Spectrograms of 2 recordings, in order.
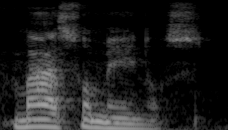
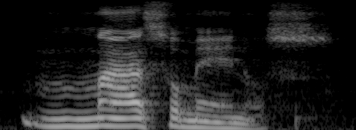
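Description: First: Said in the usual way. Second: Drawn out for learners; slow model reading. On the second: Shown as a demonstration. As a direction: stretch each word for the class. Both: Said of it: "teacher models the answer".

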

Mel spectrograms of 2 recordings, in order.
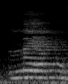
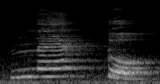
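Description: First: Said in the usual way. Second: "Neto" drawn out high, the two syllables blended slowly; syllables joined. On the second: Shown as a demonstration. Teacher showing pupils how the syllables make a word, "Neto" drawn out. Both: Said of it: "Que palavrinha formou?".

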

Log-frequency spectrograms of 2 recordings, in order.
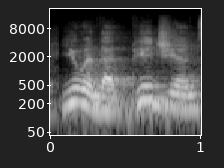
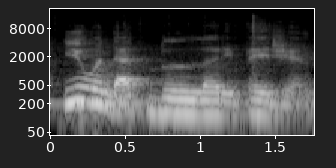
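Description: First: Said in the usual way. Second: Bloody said with slow, lower emphasis; stress on bloody. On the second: Shown as a demonstration. Teacher adding the insult, stress on bloody. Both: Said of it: "Só que ele elogiou o pombo".

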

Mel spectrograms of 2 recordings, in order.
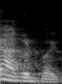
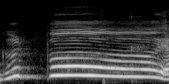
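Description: First: Said in the usual way. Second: Drawn-out praise. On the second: Real, not acted. Praising toddler after animal sound.

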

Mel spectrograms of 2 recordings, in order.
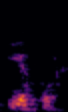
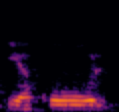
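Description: First: يقول said as yaqul with a short u; short second vowel in يقول, closing on l; shortened middle vowel. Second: يقول with a long drawn oo; long middle vowel. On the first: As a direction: cut the oo of يقول to a brief damma. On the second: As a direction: stretch the oo in يقول before the l. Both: Shown as a demonstration. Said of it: "أنا بحذف ده منعًا لالتقاء الساكنين".

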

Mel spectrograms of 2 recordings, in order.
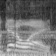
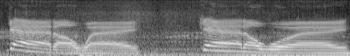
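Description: First: Said in the usual way. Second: Low, very slow "Get away"; "Get away" dragged out long and low; slow drawn-out plea. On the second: Real, not acted. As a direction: stretch out "away" in a low moan. Drawn-out repeats while fleeing.

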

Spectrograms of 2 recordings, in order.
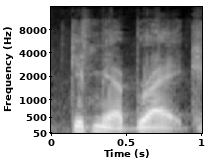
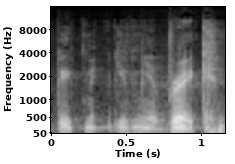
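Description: First: Learner's corrected "ay" in BREAK; corrected pronunciation. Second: BRICK with a short "ih" where break is meant; softer, learner's slip into BRICK; mistaken pronunciation. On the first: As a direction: BREAK with a full, long "ay". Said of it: "I should say something like". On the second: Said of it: "instead of". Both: Shown as a demonstration.

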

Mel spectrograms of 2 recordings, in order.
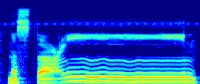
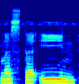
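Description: First: Slow নাস্তাইন with mid-throat ain; chanted long নাস্তাইন from the throat; correct ain. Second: নাস্তাইন with hamza for ain; নাস্তাইন, no throat squeeze; common mispronunciation. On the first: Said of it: "আইনটি হলকের মাঝখান থেকে". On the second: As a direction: say নাস্তাইন with a plain glottal break. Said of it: "আইনের জায়গায় হামজা এনে উচ্চারণ করে". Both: Shown as a demonstration.

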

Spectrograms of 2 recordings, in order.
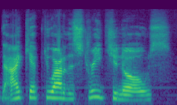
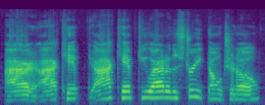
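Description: First: Higher-pitched put-on Jersey accent; attempted Jersey accent. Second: Put-on louder, higher, indignant off-target Jersey accent; wrong New Jersey accent. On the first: Relative guilt-tripping their kin, in an attempted Jersey accent. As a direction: try out a New Jersey accent. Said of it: "I might be able to do a Jersey accent". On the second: Relative guilt-tripping their kin, in a wrong New Jersey accent. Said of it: "that's the wrong accent for New Jersey".

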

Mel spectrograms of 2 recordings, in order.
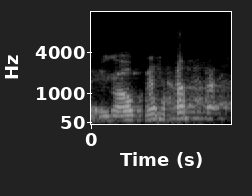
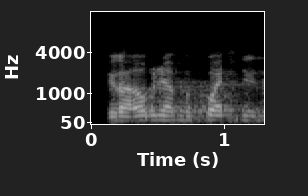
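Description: First: Said in the usual way. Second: Laughs while rushing the line out, fast; a sheepish chuckle at himself; laughing. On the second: Real, not acted. Speaker opening the floor to the audience, laughing quickly.

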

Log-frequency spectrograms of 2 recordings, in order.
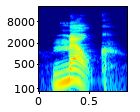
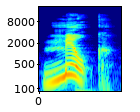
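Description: First: "milk" said as "melk", with an eh vowel; mispronounced milk. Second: Said in the usual way. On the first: Shown as a demonstration. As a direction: say "milk" to rhyme with elk. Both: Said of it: "pronounce the word".

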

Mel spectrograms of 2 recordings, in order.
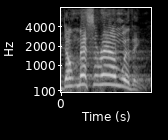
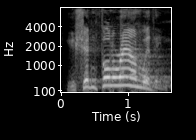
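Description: First: Louder, higher repeat; repeated for emphasis. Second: Said in the usual way. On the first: Real, not acted. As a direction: hammer the warning home. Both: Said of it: "I said".

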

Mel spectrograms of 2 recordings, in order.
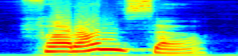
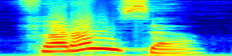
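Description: No difference in how they are said.

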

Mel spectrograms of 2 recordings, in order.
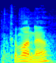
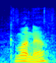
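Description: Both takes have the same delivery.

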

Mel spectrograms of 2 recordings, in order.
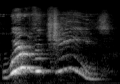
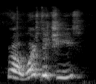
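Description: First: High-pitched, drawn-out panicked question; frantic demand. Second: Said in the usual way. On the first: Acted. Cook demanding the missing cheese from bro, high and frantic.

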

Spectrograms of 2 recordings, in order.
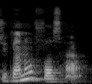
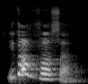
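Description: First: Said in the usual way. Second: You can't force her, the whole line pushed up high and louder; emphatic repeat. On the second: Real, not acted. Commentator insisting to viewers no one can force the wife, high emphatic. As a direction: hammer the point home, high and loud.

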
